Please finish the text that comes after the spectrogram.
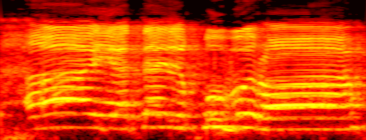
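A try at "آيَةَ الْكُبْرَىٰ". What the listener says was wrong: बेटे काफ और क़ाफ दोनों मुख्तलिफ हैं। कुब्रा नहीं है, कुब्रा।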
